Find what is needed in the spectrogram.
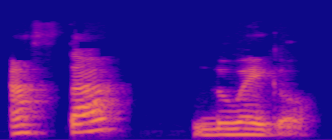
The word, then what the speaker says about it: hasta luego: So again, the H in hasta is silent. So hasta luego is see you later.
